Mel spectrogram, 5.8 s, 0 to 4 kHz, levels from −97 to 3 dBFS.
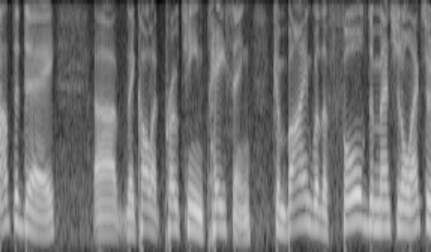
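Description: Gain pumping runs through the whole clip: the level ducks by around 10 dB whenever the speech gets loud. The likely cause is microphone gain set far too high, with a fast limiter clamping every peak and squashing loud and soft passages together.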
